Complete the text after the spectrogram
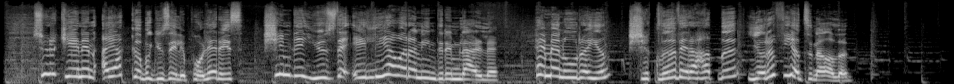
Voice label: Neşeli

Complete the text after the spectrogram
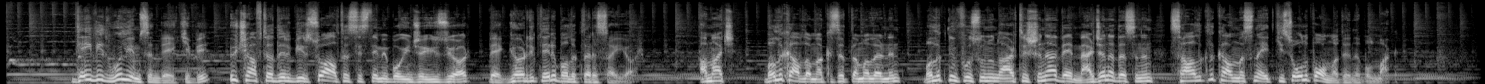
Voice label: Belgesel

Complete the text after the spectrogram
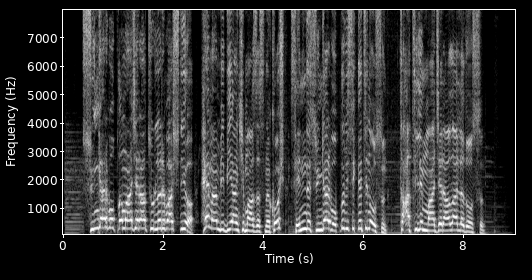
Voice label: Reklam

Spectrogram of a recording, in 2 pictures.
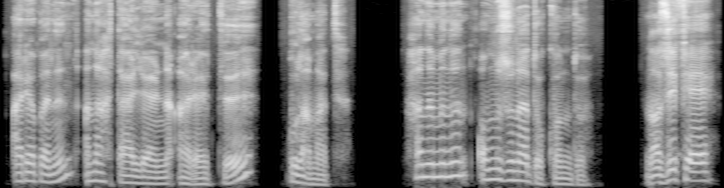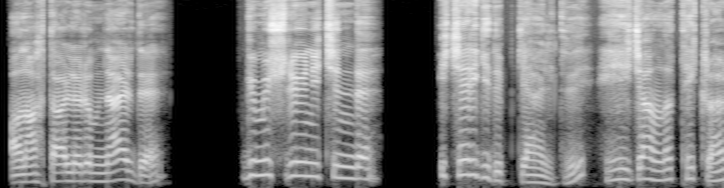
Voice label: Sesli Kitap

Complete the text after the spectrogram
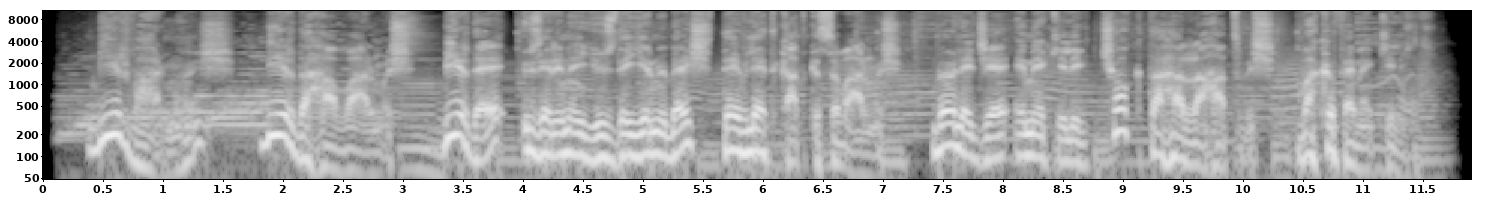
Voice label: Komik

